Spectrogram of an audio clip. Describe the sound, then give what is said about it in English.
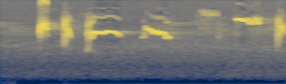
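A young white-throated sparrow, hatched the preceding summer, rehearses its song in the fall: a halting, disorganized series of thin, high whistles and short chirps, uneven in pitch and spacing, heard clear with no other sounds. “In the fall, listen for white-throated sparrows rehearsing their song.”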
